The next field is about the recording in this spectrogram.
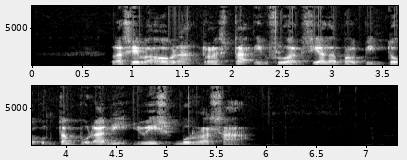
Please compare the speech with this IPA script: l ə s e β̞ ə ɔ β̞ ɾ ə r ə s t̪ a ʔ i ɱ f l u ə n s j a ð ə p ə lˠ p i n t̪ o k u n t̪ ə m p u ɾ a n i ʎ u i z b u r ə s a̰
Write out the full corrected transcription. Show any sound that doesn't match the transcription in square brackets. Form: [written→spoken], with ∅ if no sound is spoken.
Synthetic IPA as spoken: l ə s e β̞ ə ɔ β̞ ɾ ə r ə s t̪ a ʔ i ɱ f l u ə n s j a ð ə p ə lˠ p i n t̪ o k u n t̪ ə m p u ɾ a n i ʎ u i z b u r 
